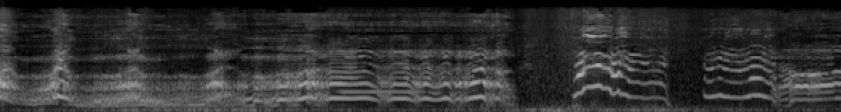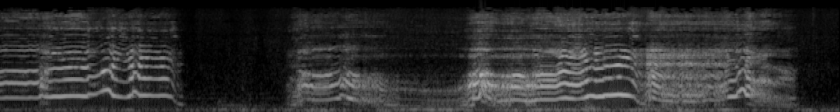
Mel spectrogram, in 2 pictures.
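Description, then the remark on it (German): A dog named Jasper howls and whines in a loud, agitated outburst: several drawn-out, wavering high-pitched cries with sharper yelping barks mixed in, broken by short pauses, with no one talking. “Das geht sogar so weit, dass Jasper das Auto von Ben schon anbellt, wenn er das nur sieht.”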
